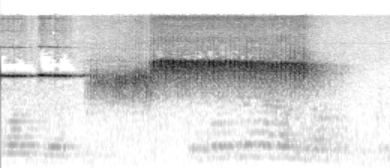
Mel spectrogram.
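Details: Canary from an Indonesian birdsong compilation with trickling water added: a thin piercing whistle jumps into a loud sustained buzzing roll held about a second and a half, then fades away.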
